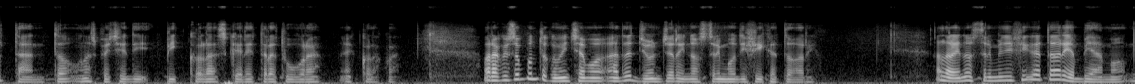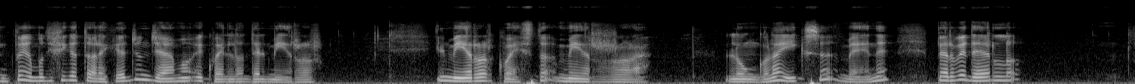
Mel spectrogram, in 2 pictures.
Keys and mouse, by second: 9.8-14.9 drag, 22.3-22.7 drag.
